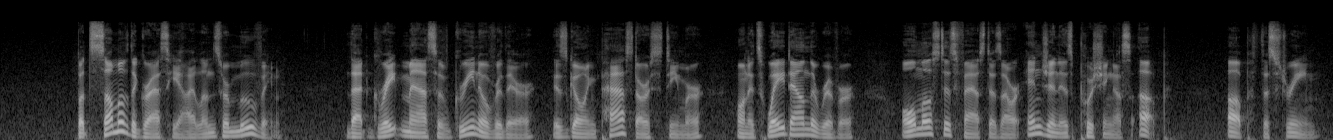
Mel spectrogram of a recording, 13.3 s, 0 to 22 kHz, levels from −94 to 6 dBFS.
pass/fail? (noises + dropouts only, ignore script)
pass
